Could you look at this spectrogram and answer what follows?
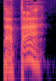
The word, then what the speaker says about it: papá: And papá. – Papá. – Now, just one other wee thing, we mentioned accents already. Mama and papa both have accents on the last syllable.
